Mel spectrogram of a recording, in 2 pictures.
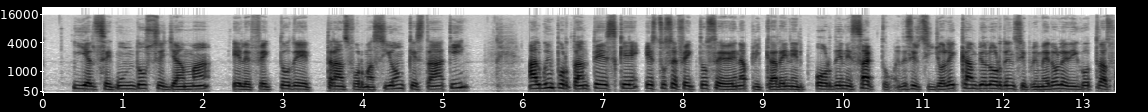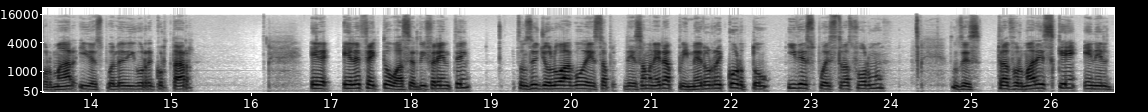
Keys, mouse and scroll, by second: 0.0-24.4 drag.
